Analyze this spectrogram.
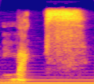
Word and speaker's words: nox: O X você vai sempre pronunciar como kiss, nox.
